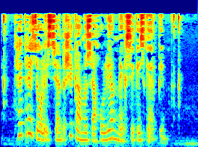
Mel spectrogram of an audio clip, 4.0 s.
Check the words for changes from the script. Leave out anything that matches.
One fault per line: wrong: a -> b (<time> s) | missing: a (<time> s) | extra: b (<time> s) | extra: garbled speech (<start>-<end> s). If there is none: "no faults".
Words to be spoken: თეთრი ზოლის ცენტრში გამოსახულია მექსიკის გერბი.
no faults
